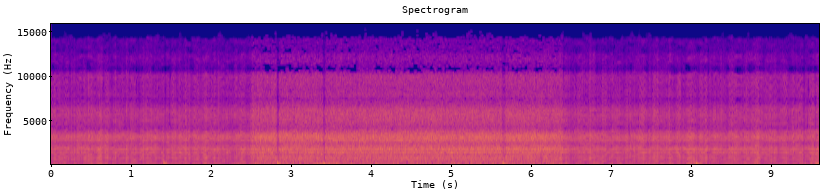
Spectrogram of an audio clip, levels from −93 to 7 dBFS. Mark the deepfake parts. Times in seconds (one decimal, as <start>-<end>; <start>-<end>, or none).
0.0-2.5; 6.4-9.6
